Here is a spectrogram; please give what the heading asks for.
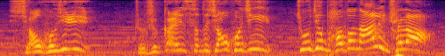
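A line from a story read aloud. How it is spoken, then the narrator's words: Breathless shouting. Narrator (Chinese): 主人加斯顿……边跑边大声叫道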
